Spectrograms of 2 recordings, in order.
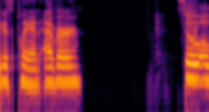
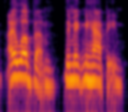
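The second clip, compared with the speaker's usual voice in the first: ordinary talk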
